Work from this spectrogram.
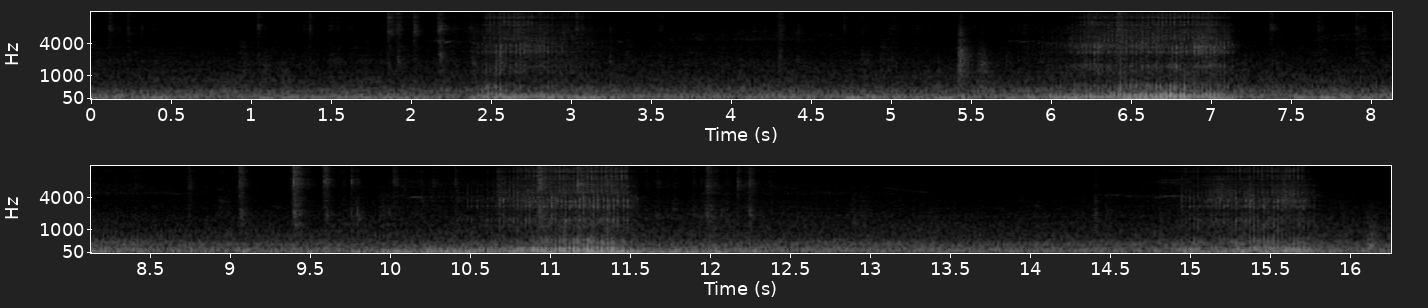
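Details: Chow Chow snoring, a quiet low rumbling snore rising in four broad bursts about every four seconds over a steady background hiss.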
